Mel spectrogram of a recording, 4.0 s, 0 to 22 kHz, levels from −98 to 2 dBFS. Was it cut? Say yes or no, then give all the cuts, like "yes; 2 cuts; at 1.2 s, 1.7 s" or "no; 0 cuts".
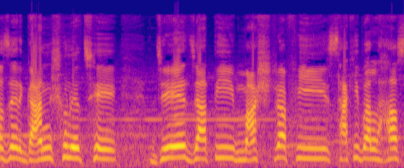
no; 0 cuts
